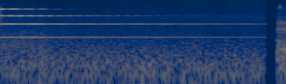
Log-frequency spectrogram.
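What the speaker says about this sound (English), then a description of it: "Please feel free to tap the bell to let us know that you're here." A single tap on a bell at a haunted hotel rings out clearly, its bright tone sustaining and slowly fading for about two seconds before cutting off abruptly into a brief burst of noise.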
